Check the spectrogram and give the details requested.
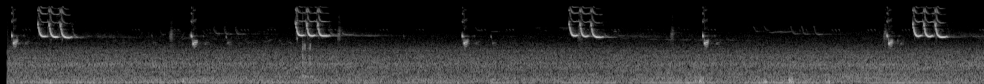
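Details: A male red-winged blackbird defends his territorial perch near a pond at McDowell Grove Forest Preserve, DuPage County, Illinois, on June 8, 2015: short, high, buzzy trilled phrases about every three seconds with soft chips between, faint rumble behind.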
